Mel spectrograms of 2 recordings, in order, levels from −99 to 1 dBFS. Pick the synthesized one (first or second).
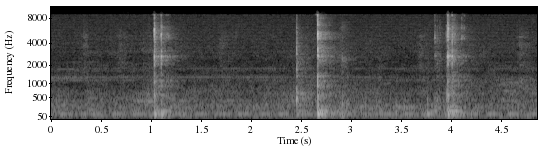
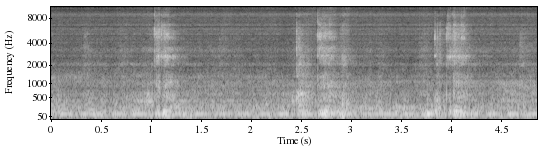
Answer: second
